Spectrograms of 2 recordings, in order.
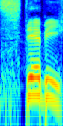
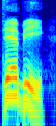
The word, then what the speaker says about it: Stibbe: You could say it was the Cade Stibbe show. That's right. It's pronounced Stibbe, not Stib.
